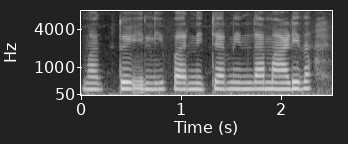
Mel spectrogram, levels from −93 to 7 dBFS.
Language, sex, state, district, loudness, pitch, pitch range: Kannada, female, Karnataka, Bidar, -15 LUFS, 230 Hz, 220-235 Hz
